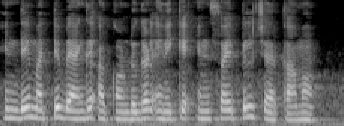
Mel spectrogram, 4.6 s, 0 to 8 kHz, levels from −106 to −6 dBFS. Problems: none marked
